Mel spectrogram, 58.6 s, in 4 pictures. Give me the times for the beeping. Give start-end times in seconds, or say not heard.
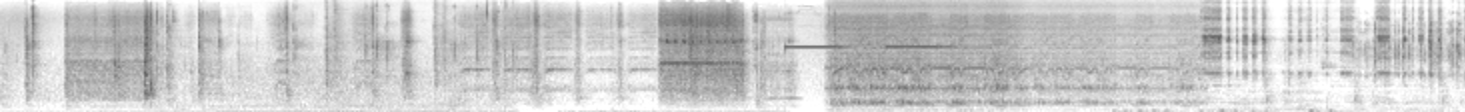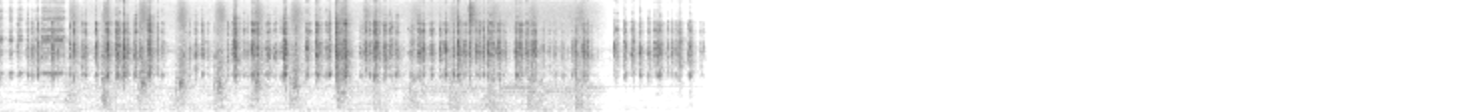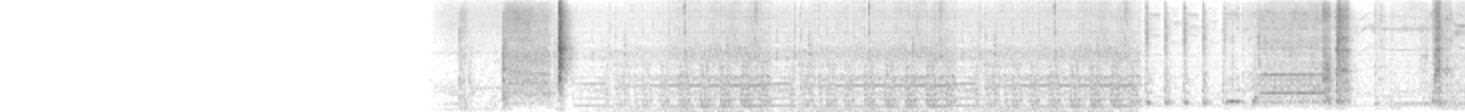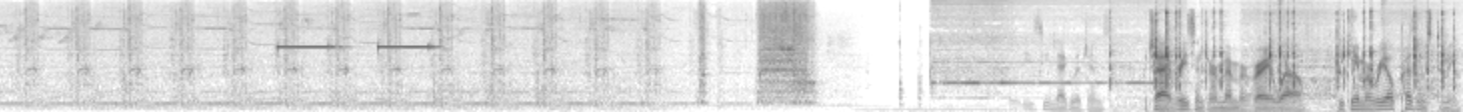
7.8-9.6, 46.7-48.4.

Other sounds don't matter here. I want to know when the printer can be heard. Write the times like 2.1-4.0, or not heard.
0.0-20.7, 33.6-58.5.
